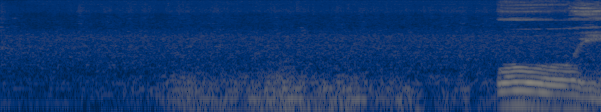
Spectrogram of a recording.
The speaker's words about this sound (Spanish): Un relámpago.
